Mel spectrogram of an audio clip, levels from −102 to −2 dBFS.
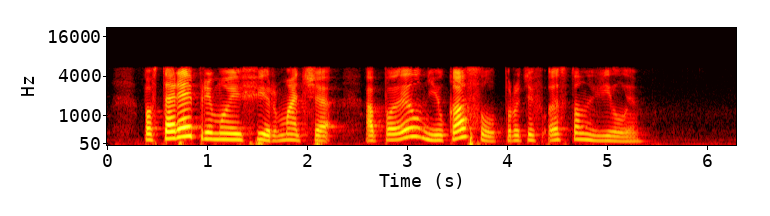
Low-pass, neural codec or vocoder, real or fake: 5.4 kHz; none; real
